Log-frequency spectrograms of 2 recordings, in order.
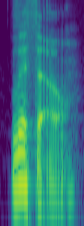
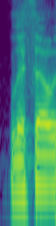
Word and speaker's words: litho: Litho. Litho is where the I is pronounced like the word lit.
